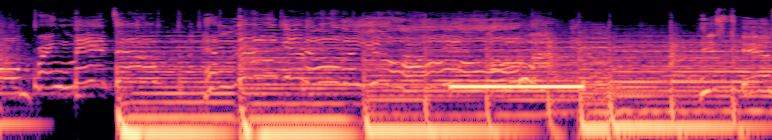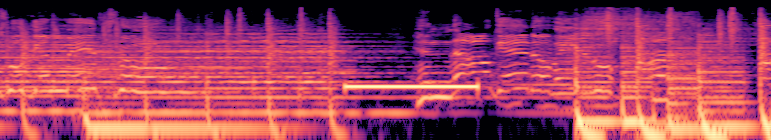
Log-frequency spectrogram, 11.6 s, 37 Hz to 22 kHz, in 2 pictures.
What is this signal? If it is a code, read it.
Ringback tone (Europe, 425 Hz), with noise.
